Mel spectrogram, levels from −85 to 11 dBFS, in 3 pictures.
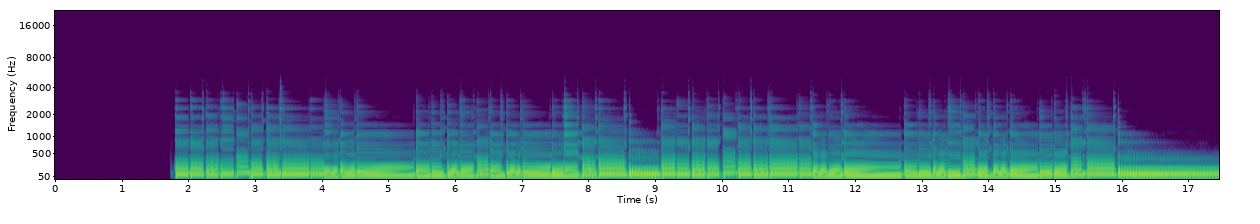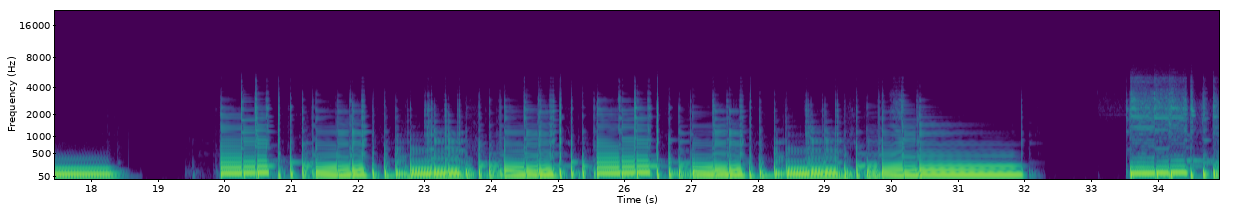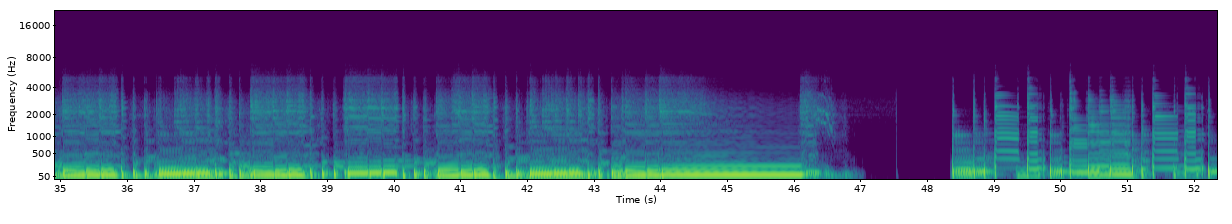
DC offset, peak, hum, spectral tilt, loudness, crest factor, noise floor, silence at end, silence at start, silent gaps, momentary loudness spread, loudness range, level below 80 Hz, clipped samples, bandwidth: under 0.1%; 0 dBFS; none; -12.5 dB/octave; -13 LUFS; 12 dB; -79 dBFS; 0 s; 1.8 s; none; 8 LU; 6 LU; -16 dBFS; under 0.1%; 3.6 kHz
